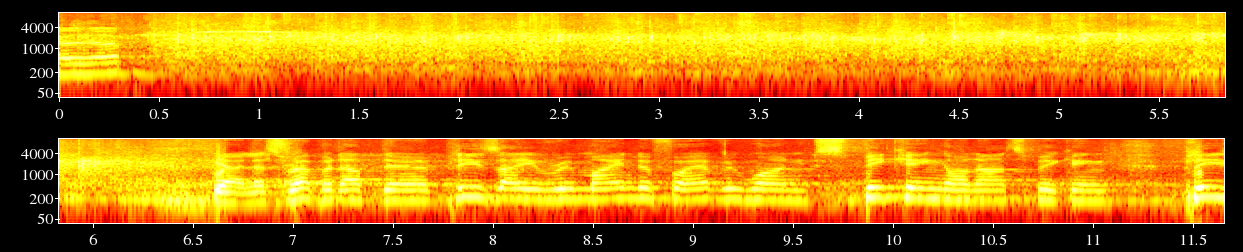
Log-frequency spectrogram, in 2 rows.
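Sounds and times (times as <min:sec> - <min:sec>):
speech: 0:00.0 - 0:00.5, 0:06.6 - 0:11.6
audience applause: 0:00.0 - 0:06.5.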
